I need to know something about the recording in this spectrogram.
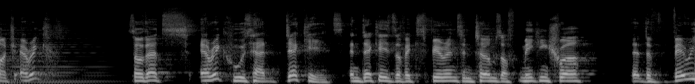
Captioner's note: thx sound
